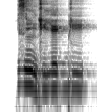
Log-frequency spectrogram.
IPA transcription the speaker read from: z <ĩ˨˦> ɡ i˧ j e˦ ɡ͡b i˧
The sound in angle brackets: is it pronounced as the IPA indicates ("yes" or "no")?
no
